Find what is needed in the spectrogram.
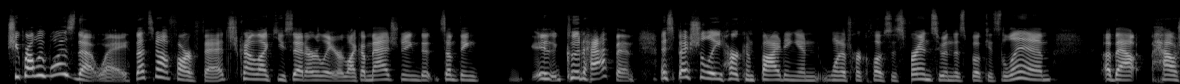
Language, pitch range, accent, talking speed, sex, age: English, 185-230 Hz, American, 190 wpm, female, 20-39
